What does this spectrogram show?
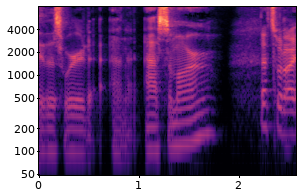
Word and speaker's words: Aasimar: And then let's see, his mother figure is I never know how to say this word, an Aasimar. That's what I say. Okay. An Aasimar named Weonvi, and she looks like a falcon.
